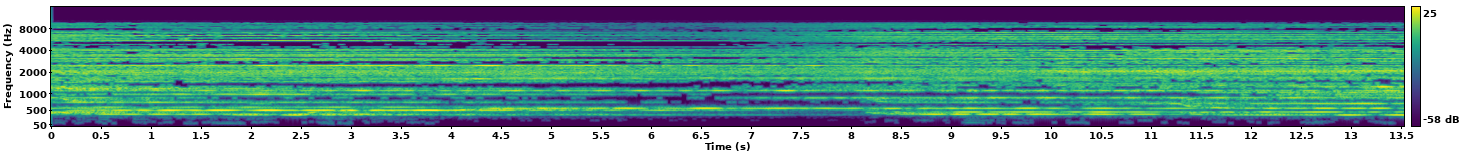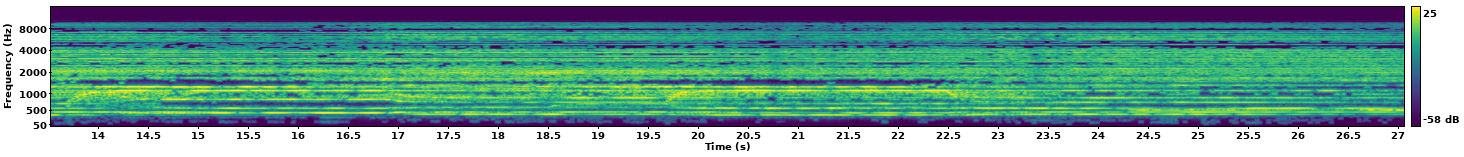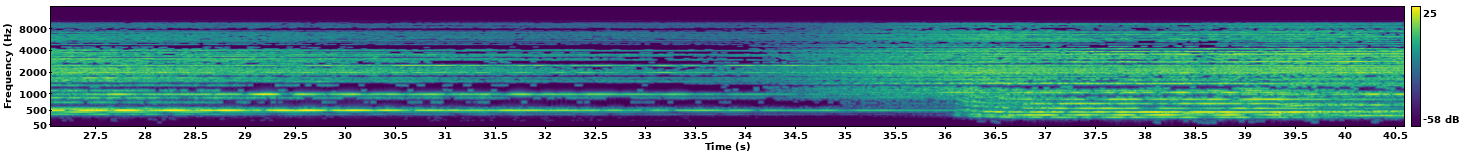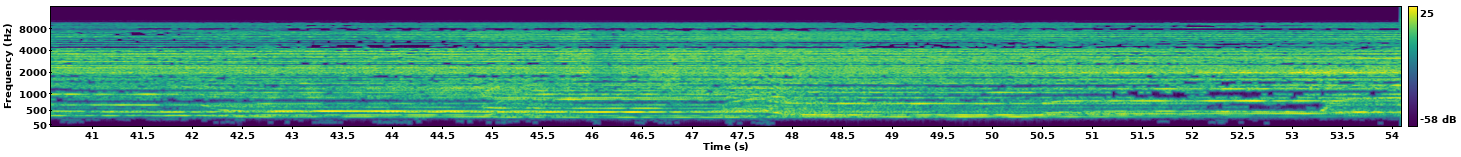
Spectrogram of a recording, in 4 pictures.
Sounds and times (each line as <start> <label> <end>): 34.9 unidentifiable instruments performing an odd tune 54.0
